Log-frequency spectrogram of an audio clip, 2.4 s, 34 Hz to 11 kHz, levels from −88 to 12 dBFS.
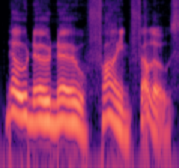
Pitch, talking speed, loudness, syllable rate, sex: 165 Hz, 125 wpm, -15 LUFS, 2.7 syllables/s, male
